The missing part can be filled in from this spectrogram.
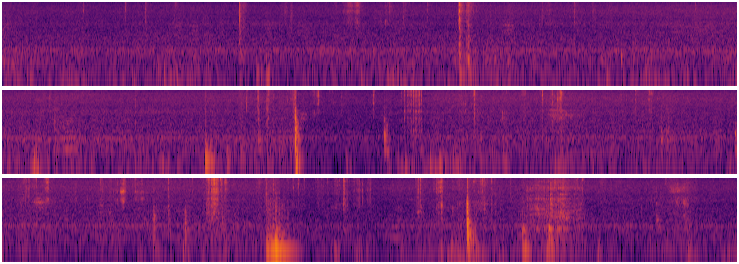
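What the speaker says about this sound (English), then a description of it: "Wasps are going nuts with that." Wasps buzzing around a beehive super at an apiary, a steady low drone of many insects with occasional louder passes near the microphone, light wind noise underneath and no talk.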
